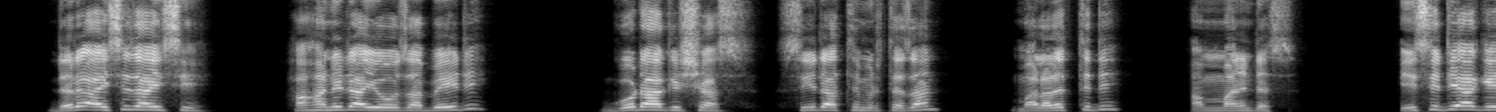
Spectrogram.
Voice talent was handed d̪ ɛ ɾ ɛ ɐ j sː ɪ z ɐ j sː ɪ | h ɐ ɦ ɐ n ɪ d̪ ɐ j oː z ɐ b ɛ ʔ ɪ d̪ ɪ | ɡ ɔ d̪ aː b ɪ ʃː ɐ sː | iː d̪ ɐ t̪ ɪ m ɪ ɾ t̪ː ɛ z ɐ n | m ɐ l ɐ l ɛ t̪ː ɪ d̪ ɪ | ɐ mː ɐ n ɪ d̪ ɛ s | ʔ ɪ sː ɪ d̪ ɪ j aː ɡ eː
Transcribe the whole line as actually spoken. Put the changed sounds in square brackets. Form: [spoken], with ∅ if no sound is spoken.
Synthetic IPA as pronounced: d̪ ɛ ɾ ɛ ɐ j sː ɪ z ɐ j sː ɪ | h ɐ ɦ ɐ n ɪ d̪ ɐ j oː z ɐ b ɛ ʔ ɪ d̪ ɪ | ɡ ɔ d̪ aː [ɡ] ɪ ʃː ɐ sː | iː d̪ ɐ t̪ ɪ m ɪ ɾ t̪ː ɛ z ɐ n | m ɐ l ɐ l ɛ t̪ː ɪ d̪ ɪ | ɐ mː ɐ n ɪ d̪ ɛ s | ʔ ɪ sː ɪ d̪ ɪ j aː ɡ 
